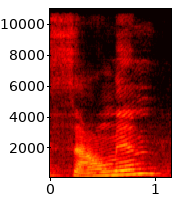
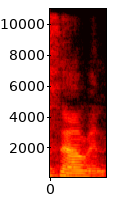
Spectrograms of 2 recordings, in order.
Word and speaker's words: salmon: It's like for like 21 years, I was saying salmon instead of salmon, and no one freaking corrected me.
